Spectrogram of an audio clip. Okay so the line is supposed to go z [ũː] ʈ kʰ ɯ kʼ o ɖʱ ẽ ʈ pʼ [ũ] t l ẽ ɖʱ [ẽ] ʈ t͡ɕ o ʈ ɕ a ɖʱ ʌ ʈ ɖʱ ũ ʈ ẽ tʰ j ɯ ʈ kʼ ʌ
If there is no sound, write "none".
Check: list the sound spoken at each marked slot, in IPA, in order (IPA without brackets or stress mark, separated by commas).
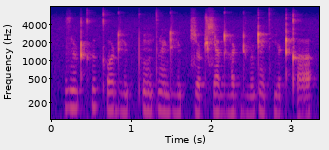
ũ, ũ, ẽ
